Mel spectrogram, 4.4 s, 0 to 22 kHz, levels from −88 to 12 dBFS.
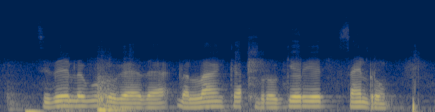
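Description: A short glitch cuts into this speech clip from about 2.39 to 2.42 s, a blip of roughly 23 ms. It is damaged data in a compressed stream: a stretch of the encoded bytes there was corrupted, lost or overwritten, so the decoder misread those frames, lost sync and had to hunt for the next valid frame header. The result of that search is the brief glitch heard at 2.39 s.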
